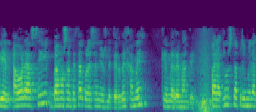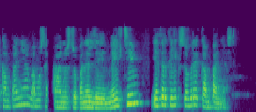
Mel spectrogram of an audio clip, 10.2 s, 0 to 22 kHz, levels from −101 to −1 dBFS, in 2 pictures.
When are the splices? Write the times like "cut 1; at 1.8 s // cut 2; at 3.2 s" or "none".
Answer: cut 1; at 4.4 s // cut 2; at 6.0 s // cut 3; at 8.1 s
